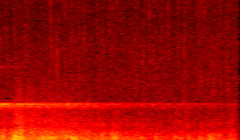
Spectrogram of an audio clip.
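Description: Steady rain with a low rumble, slowly fading, and a thin high tone that dies away about a second in.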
